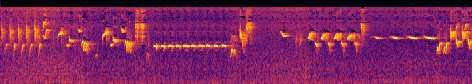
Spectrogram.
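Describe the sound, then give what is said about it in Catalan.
A common nightingale, a migratory bird that winters in sub-Saharan Africa, sings in rich, varied phrases: rapid repeated chirps, a sustained pure whistle, and quick trills, clear over a soft background hiss with no talking. “Sí, aquest és el rossinyol, també és un ocell migrador i el tenim només a la primavera-estiu aquí.”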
